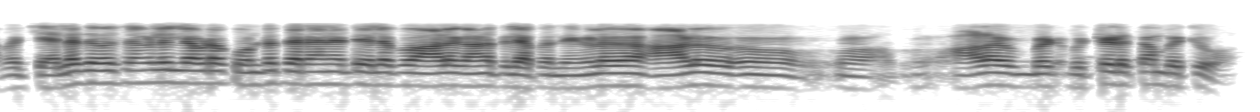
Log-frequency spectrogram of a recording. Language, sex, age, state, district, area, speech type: Malayalam, male, 45-60, Kerala, Kottayam, rural, conversation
